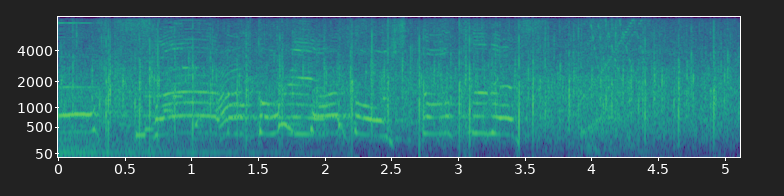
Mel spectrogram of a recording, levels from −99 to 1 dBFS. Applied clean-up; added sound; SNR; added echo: none; none; none; none.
